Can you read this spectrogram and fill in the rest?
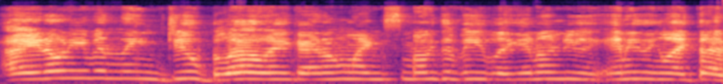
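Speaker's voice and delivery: small high voice sending yourself up; self-mocking. Mocks her own smug past claims.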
